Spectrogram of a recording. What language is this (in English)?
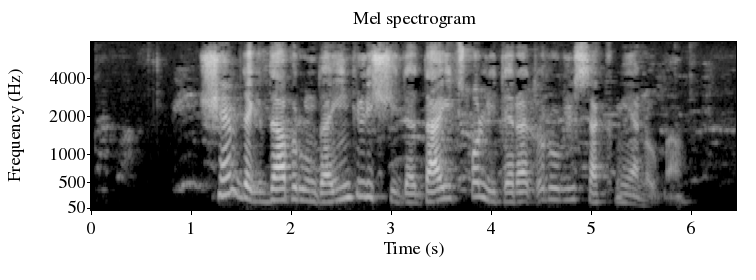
Georgian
